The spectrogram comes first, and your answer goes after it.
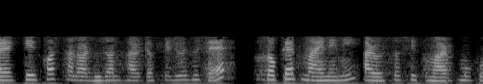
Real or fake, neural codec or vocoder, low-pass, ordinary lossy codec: real; none; 3.6 kHz; AAC, 16 kbps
